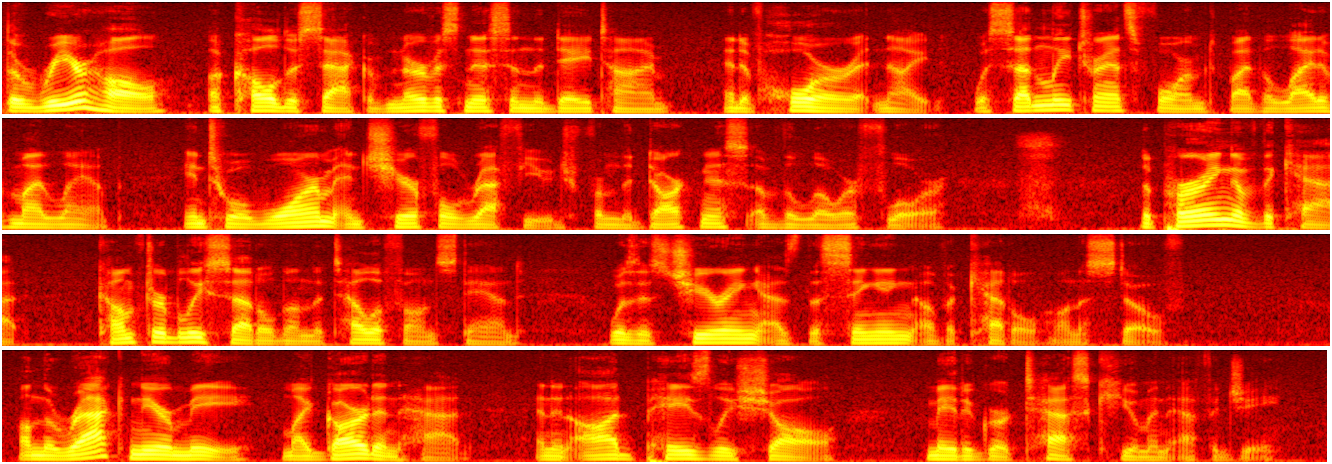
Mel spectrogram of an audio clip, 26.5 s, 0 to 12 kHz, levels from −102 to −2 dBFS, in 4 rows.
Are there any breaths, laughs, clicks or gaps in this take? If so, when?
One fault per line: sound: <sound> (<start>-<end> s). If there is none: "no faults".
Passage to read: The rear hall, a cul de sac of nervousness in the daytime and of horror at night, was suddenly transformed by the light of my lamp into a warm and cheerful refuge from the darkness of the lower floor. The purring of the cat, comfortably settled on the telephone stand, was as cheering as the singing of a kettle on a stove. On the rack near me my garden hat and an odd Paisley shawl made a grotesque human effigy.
sound: sniff (11.7-12.0 s)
